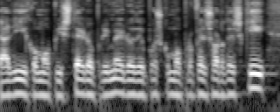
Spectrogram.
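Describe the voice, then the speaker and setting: The background is quiet as a man speaks at a fairly quick pace. His pitch is fairly low and his tone dark and mellow. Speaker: ski travel agency owner and former ski instructor; former ski instructor. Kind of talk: interview. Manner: halting, many repetitions and fillers. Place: studio. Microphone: lapel.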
